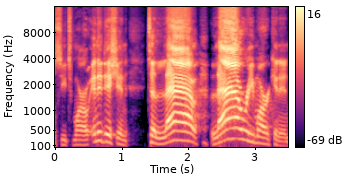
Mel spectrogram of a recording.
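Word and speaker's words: Lauri Markkanen: tomorrow, in addition to Lowry Markkanen, not Laurie, Mike Lowry from the Bad Boys movies? That's how you pronounce Lowry.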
